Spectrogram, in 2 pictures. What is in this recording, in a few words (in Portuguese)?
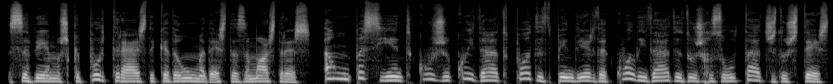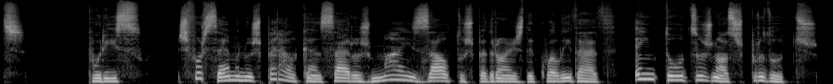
locutora portugal portuguese voiceover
